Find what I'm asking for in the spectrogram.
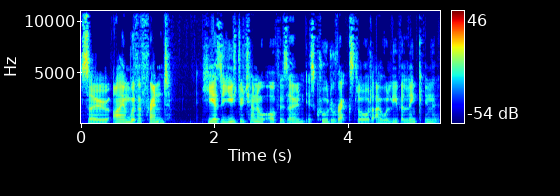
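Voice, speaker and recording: A man's normal speaking voice at a fairly quick pace, fairly low in pitch with ordinary pitch variation. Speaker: gaming YouTuber. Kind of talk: casual gameplay commentary. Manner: excitable.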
